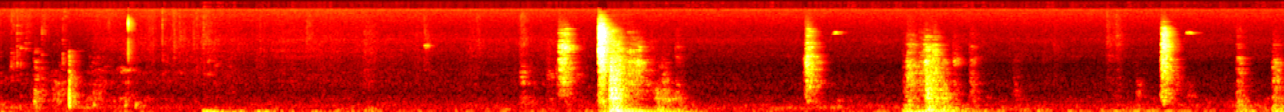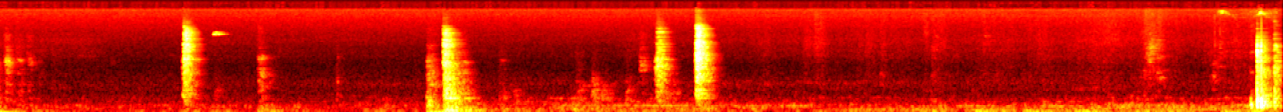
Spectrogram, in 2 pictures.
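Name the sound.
door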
